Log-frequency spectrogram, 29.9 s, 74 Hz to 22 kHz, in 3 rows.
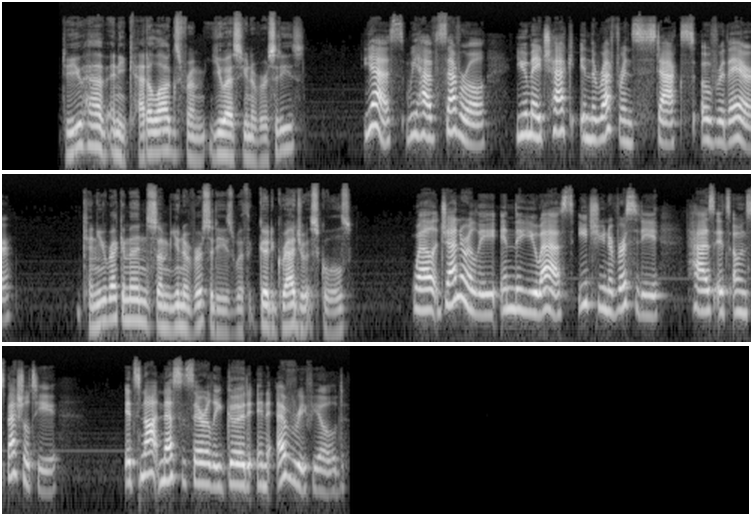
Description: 英语口语情景短对话25-4：美国的大学（MP3）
